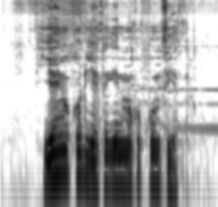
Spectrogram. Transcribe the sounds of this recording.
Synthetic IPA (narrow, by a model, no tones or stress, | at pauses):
jɛŋokɔdjet̪ɛɡɪnmɔkɔkwomt̪ɪet̪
